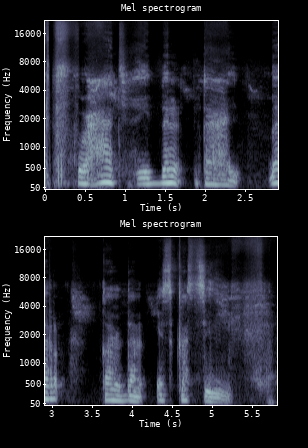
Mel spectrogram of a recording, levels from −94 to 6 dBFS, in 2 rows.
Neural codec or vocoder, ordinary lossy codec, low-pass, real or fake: codec, 44.1 kHz, 3.4 kbps, Pupu-Codec; none; none; fake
